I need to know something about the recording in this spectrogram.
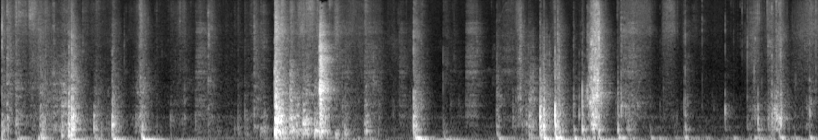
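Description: Cardboard packaging being handled by hand: irregular rustles, scrapes and light knocks as a case is opened and boxes are set down. The longest rustle comes about three and a half seconds in, with another past seven seconds.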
